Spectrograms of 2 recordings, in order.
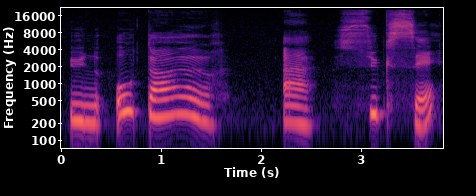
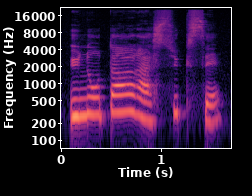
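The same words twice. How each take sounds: First: It is read at a slower, deliberate speed. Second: It is read at a normal, regular speed. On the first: "Je répète la phrase plus lentement" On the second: "régulière"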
